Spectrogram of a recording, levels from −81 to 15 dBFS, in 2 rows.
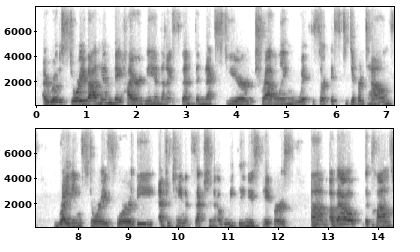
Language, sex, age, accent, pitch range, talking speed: English, female, 30-49, American, 180-210 Hz, 150 wpm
